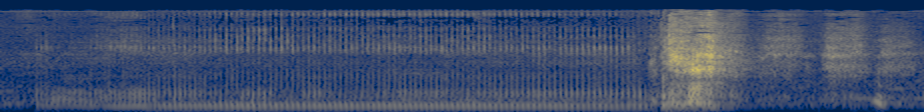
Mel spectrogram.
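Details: Sleeping Boston Terrier snoring: a steady, low rattling breath with a buzzy harmonic drone for over two seconds, then a sharp loud snort or sneeze-like burst and a couple of softer snuffles.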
